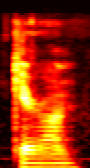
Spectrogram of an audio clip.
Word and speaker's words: Charon: Karen? Is it Karen? Is that Pluto's moon? Yeah, Charon.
